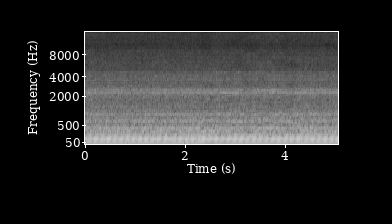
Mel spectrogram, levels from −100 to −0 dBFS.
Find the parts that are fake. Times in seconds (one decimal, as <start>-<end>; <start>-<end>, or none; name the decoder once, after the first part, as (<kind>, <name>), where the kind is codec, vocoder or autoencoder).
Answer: 2.3-4.3 (codec, SNAC)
